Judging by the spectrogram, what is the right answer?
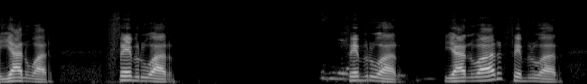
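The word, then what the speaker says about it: Februar: यानुआर, यानुआर means जनवरी, pronunciation different रहता है, यानुआर। फेब्रुआर, फेब्रुआर, यानुआर, फेब्रुआर।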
